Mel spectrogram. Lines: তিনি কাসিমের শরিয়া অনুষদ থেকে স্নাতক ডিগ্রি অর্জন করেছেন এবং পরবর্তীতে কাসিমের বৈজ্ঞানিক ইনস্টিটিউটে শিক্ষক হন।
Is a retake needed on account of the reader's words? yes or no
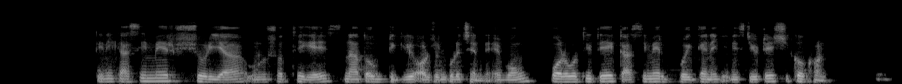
no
